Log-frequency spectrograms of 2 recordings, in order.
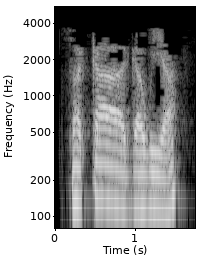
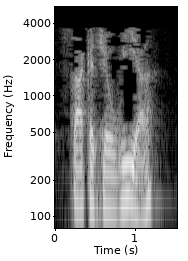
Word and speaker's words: Sacagawea: The closest is probably something like Sacagawea. Most Americans pronounce it Sacagawea, which is almost certainly not correct.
